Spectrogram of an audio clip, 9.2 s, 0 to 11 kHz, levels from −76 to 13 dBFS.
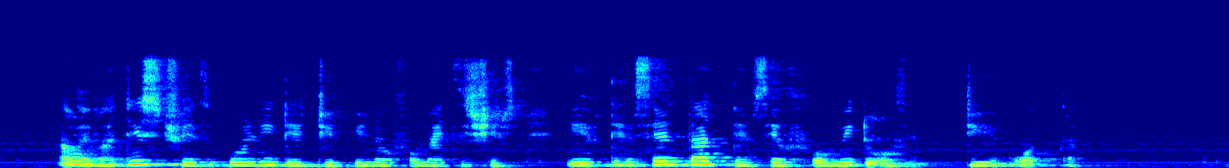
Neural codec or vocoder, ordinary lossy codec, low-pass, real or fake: none; none; 7.2 kHz; real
